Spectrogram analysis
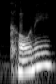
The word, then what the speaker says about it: Coyne: Jerry, I think it's Coyne, C-O-Y-N-E. Coyne. I think they pronounce it Coyne.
